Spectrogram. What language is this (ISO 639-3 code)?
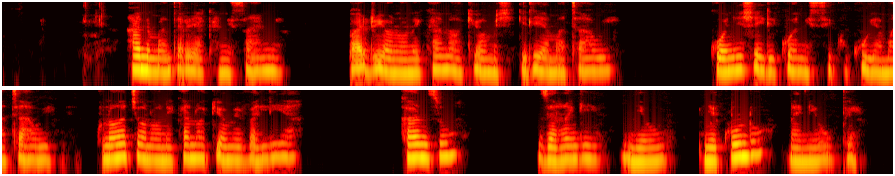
swa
